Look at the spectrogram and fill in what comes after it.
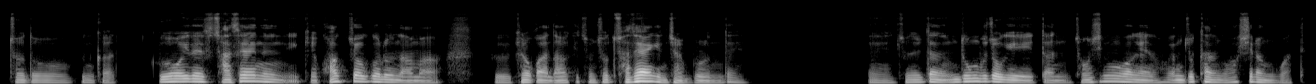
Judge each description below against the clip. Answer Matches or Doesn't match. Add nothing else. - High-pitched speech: Doesn't match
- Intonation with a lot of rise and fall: Doesn't match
